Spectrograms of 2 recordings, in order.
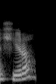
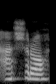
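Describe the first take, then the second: First: The sh sound is followed by an i vowel. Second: The sh sound has no vowel after it. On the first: "boleh kita baca dalam bentuk kasroh" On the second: "shinnya kita sukunkan"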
